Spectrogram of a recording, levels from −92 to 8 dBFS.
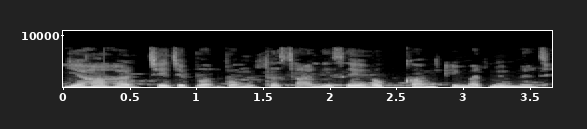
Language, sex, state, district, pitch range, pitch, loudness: Chhattisgarhi, female, Chhattisgarh, Rajnandgaon, 210-225 Hz, 220 Hz, -18 LUFS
